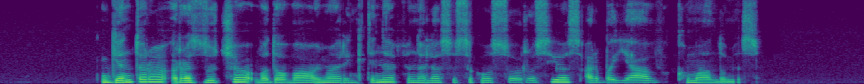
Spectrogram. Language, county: Lithuanian, Vilnius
